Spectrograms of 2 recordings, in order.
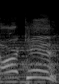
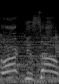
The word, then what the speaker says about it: Arkansas: Ain't Arkan. It's Arkansas, baby.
